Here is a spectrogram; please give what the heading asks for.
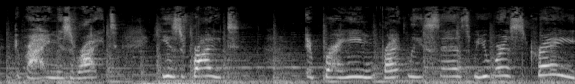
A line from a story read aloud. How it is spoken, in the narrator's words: Little by little, people started to whisper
